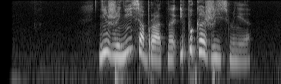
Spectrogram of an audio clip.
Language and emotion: Russian, angry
